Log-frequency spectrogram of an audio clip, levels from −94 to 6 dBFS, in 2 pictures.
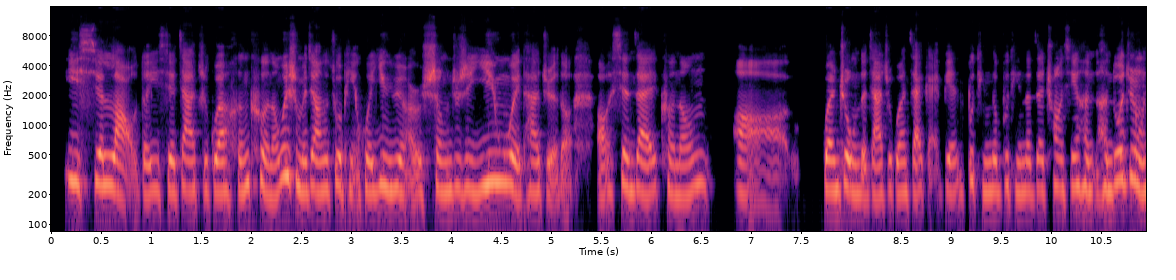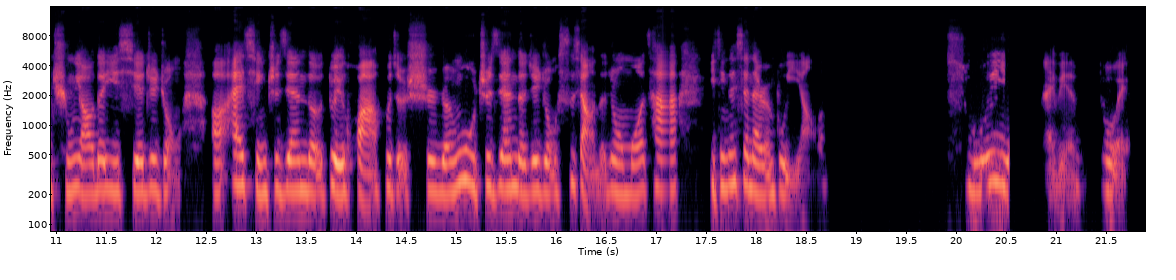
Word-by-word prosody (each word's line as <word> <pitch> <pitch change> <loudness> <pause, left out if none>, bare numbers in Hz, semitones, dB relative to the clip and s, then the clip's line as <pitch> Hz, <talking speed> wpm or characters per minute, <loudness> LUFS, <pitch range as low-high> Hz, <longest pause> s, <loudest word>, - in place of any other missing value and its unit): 一 275 -3 +2
些 255 +1 +1
老 250 -1 +2
的 200 - -4
一 220 - -4
些 220 0 0
价 215 0 -2
值 215 0 -8
观， 215 -1 +2
很 215 +3 -3
可 255 -1 -1
能 195 +1 -4
为 305 - +5
什 290 -5 +1
么 215 - 0
这 245 - 0
样 210 - +1
的 - - 0
作 240 - 0
品 220 -1 -8
会 215 -2 0
应 240 +1 0
运 220 0 +1
而 205 - -5
生， 215 0 -1
就 230 - -5
是 230 +1 -3
因 255 +4 +3
为 235 -5 +4
它 210 +1 -5
觉 210 - -4
得， 315 +1 -8 0.2
哦， 195 - -5
现 235 +2 -1
在 210 -2 +1
可 220 -2 -7
能， 220 +6 -5 0.2
呃， - - -5 0.4
观 220 -1 +3
众 225 -3 +3
的 - - -2
价 190 - -1
值 215 +2 -7
观 210 -1 -3
在 210 - -3
改 - - -15
变， 220 -1 -5
不 275 - -4
停 215 -5 -6
的 220 - 0
不 215 - -7
停 210 -3 -6
的 215 - -3
在 220 +1 -4
创 240 0 -5
新， 235 +3 -2
很 225 -2 -1
很 225 0 -1
多 270 +5 +2
这 280 - -1
种 215 -4 +1
琼 215 +1 0
瑶 200 -2 +1
的 220 0 +4
一 215 -1 -1
些 215 +1 +4
这 225 +1 -1
种， 215 +1 -5 0.3
呃， - - +1
爱 250 -1 +4
情 215 -4 -1
之 225 +2 -2
间 220 0 +4
的 210 - +2
对 205 -1 +9
话， 200 0 +3
或 230 - 0
者 225 - -3
是 220 -1 0
人 210 +1 +2
物 265 -3 +3
之 240 +2 +1
间 235 +1 +3
的 210 -2 +3
这 220 +2 +4
种 215 0 0
思 255 +6 -7
想 - - +2
的 - - -10
这 - - -8
种 205 -3 0
摩 200 +2 -2
擦 220 0 +1 0.3
已 235 - -3
经 235 - +1
跟 250 - +2
现 250 -1 0
代 215 - +4
人 195 - -1
不 210 - 0
一 - - -9
样 - - -11
了。 - - -27 1.4
所 225 +1 +1
以 260 -4 +2 0.3
改 - - -8
编， - - -12 0.2
对。 220 +6 -4
220 Hz, 295 characters per minute, -25 LUFS, 210-240 Hz, 1.4 s, 对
